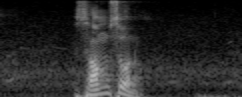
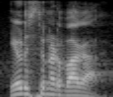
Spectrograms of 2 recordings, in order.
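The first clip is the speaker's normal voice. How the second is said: ordinary delivery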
